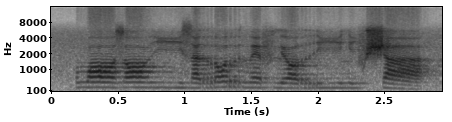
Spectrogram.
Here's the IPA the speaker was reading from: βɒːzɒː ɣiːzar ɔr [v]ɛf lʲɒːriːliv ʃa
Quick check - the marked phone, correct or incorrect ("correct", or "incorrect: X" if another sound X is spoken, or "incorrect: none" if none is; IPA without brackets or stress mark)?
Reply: incorrect: ð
